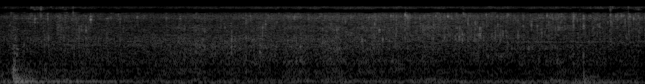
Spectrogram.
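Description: Sweet potato pieces deep-fry in oil with a soft, even bubbling hiss and occasional faint pops, quiet and continuous throughout, with no voices.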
